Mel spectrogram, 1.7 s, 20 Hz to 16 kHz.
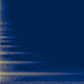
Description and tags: Notes from ukulele recorded in the shower close-miked with Sony-PCMD50. See my other sample packs for the room-mic version. The intention is to mix and match the two as you see fit.
These files are left raw and real. Watch out for a resonance around 300-330hz.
